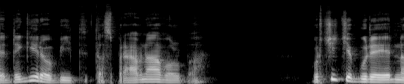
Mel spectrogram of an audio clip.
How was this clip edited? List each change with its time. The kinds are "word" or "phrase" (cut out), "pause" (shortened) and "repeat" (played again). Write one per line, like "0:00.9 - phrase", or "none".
none

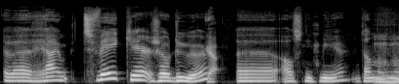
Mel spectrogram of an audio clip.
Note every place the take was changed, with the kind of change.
0:02.3 - pause

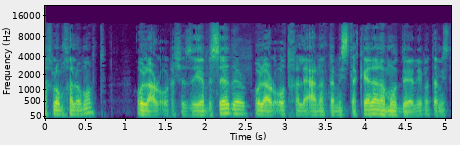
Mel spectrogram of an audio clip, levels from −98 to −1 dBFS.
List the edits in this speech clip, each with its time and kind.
0:01.6 - word
0:02.6 - pause
0:03.6 - phrase

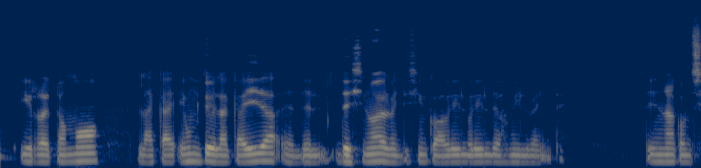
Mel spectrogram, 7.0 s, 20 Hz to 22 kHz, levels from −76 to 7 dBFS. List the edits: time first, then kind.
0:02.0 - word
0:04.7 - repeat

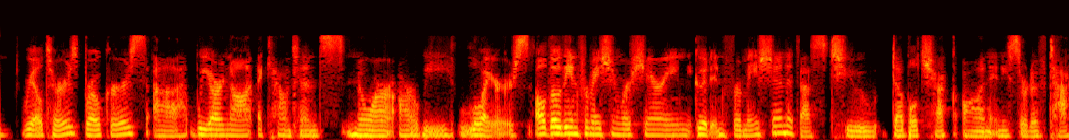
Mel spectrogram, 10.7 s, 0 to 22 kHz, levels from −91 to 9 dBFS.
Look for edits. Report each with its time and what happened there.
0:05.3 - word
0:06.9 - word
0:08.0 - word

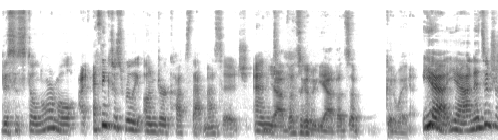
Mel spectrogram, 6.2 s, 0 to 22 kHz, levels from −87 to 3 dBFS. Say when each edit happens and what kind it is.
0:05.1 - word

